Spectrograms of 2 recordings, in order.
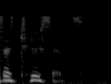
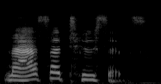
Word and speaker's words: Massachusetts: Massachusetts. – Isn't that what I said? – You were close. – Massachusetts? – No. It's not two shits. – No. – Massachusetts.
